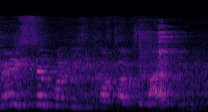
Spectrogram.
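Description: Glassware and metal bar tools clinking a few times, with indistinct voices in the room.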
